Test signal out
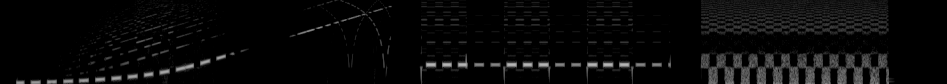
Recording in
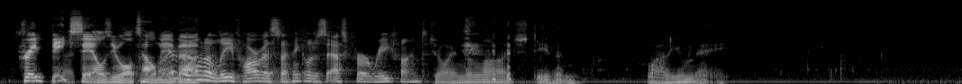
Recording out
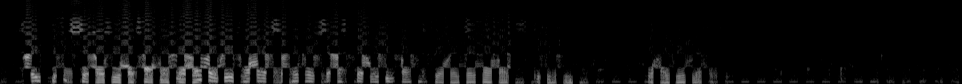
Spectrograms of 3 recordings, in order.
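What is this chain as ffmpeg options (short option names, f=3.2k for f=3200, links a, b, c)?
-filter_complex "[0:a]asuperstop=centerf=2600:order=12:qfactor=0.85,acrossover=split=250|1000|4900[a][b][c][d];[a]flanger=delay=7.6:depth=6.5:regen=88:speed=0.45:shape=sinusoidal[e];[b]acrusher=bits=3:mode=log:mix=0:aa=0.000001[f];[d]asoftclip=type=tanh:threshold=-33dB[g];[e][f][c][g]amix=inputs=4:normalize=0,afftfilt=real='re*gt(sin(2*PI*6.2*pts/sr)*(1-2*mod(floor(b*sr/1024/780),2)),0)':imag='im*gt(sin(2*PI*6.2*pts/sr)*(1-2*mod(floor(b*sr/1024/780),2)),0)':win_size=1024:overlap=0.75,volume=-2.5dB"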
